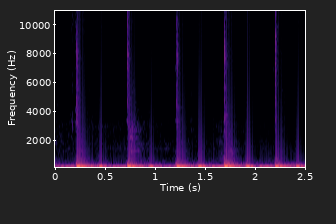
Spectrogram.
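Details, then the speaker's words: 2003 Dodge Ram 1500 with the front wheel off: rocking the hub up and down and in and out gives dull metallic clunks about twice a second from worn lower ball joints, before replacement of the ball joints and upper control arms. "you guys remember before we grabbed it had a bunch of up and down in and out you could hear it clank or clunk the ball joins everything clunking"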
